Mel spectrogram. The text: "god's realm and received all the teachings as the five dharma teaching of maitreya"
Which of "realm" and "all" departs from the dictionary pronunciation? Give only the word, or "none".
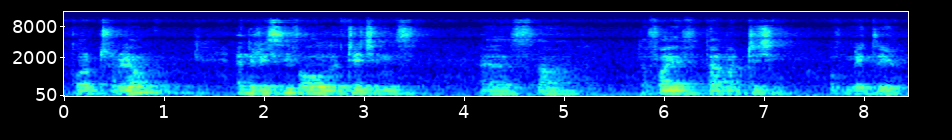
realm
